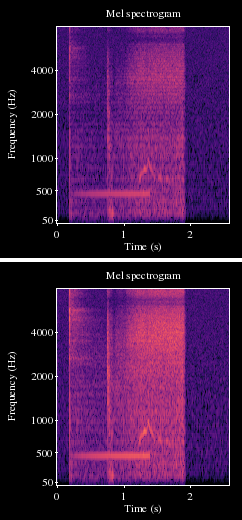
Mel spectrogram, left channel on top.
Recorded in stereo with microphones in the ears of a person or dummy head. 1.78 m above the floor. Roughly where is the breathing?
Right.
